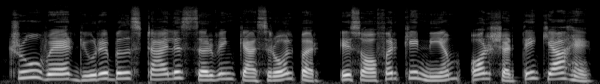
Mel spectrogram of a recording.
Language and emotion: Hindi, neutral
